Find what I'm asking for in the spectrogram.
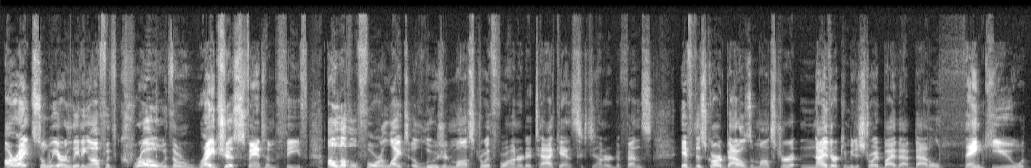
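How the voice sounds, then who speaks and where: A man's voice: mid-range voice, expressive, normal speed, pushed and bright. A man hosting a casual livestream, upbeat and hype, who reads card text aloud. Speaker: streamer host.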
